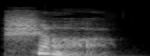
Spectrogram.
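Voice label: "shah", British English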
